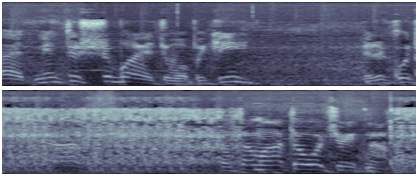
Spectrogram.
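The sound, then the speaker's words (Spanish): Police gunfire aimed at drones launched from a truck's container, recorded by a bystander in Russia; several sharp shots crack amid voices and a continuous noisy background. “Lo que estás oyendo es a un ciudadano ruso grabando cómo salen esos drones del contenedor del camión y los disparos de la policía tratando de derribarlos claro.”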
